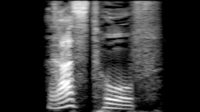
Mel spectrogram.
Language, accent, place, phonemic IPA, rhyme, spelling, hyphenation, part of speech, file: German, Germany, Berlin, /ˈʁastˌhoːf/, -oːf, Rasthof, Rast‧hof, noun, De-Rasthof.ogg
- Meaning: roadhouse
